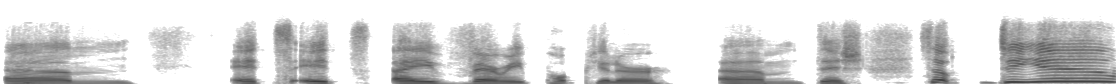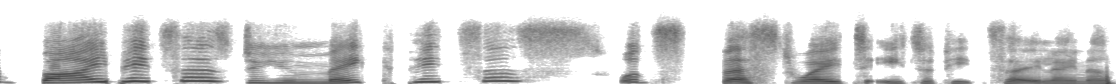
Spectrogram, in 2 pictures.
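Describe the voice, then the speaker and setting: A woman with an Irish accent at a very slow pace, in a dry, close sound with no echo. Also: big swings in loudness. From Ireland. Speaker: English teacher. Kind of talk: online language lesson conversation.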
